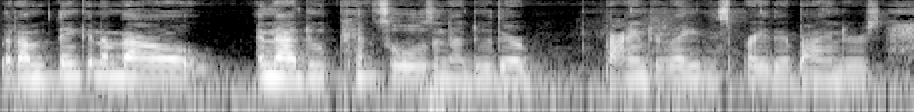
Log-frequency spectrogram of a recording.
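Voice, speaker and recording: A somewhat breathy voice moves at a fairly quick pace with monotone, flat intonation and audible room echo. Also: woman. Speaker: kindergarten teacher and vlogger. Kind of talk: casual vlog. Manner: hurried.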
